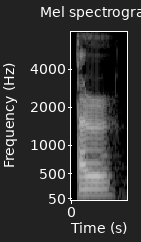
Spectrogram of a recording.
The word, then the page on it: tar: Apatani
